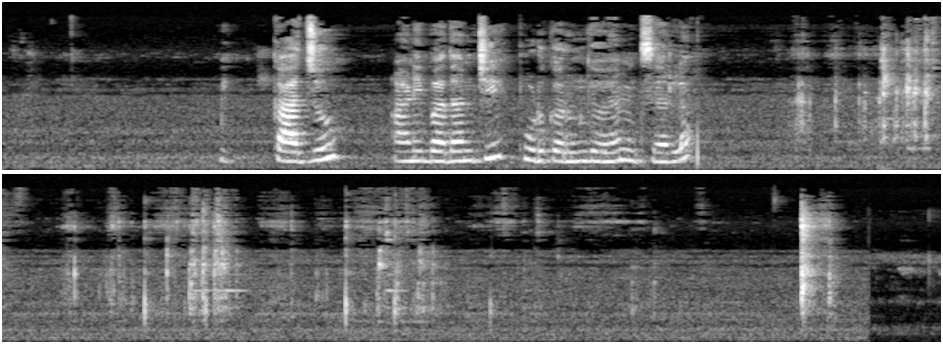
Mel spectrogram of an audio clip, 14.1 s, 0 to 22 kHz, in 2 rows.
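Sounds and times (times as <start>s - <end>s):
utensils and dishes clinking: 5.9s - 12.0s.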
